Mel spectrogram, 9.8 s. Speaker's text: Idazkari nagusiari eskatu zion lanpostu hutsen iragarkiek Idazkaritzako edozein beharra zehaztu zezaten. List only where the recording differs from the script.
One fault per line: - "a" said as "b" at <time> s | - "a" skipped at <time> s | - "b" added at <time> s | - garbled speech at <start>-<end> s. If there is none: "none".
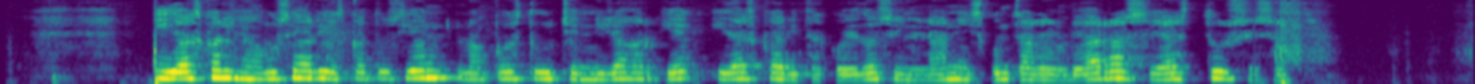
- "lan hizkuntzaren" added at 6.2 s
